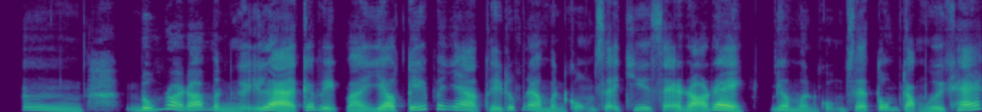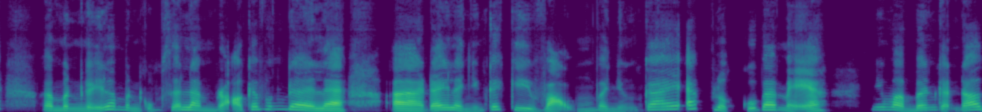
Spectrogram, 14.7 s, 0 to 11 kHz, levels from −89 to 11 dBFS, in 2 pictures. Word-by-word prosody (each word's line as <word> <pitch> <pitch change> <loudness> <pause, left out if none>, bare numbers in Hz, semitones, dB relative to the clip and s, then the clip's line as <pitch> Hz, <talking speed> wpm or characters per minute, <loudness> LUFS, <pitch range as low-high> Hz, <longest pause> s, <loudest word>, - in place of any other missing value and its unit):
Ừm, 225 -9 -7 0.3
đúng 225 +6 -1
rồi 345 -7 +3
đó. 240 +3 +4
Mình 210 -9 -6
nghĩ 155 - -7
là 255 -1 +8
cái 265 0 -3
việc 230 - -3
mà 180 -1 0
giao 195 +7 +2
tiếp 255 +9 -3
á 335 - -2
nha, 260 -7 +1
thì - - -4
lúc 245 +3 -5
nào 240 -6 +1
mình 175 -2 -8
cũng 205 - -9
sẽ - - -4
chia 230 -2 -7
sẻ 175 - -1
rõ 180 -2 +4
ràng 235 -7 +6 0.2
nhưng 215 -3 -3
mà 175 - -6
mình 165 - -15
cũng 195 - -14
sẽ 205 -2 -1
tôn 235 +3 -4
trọng 195 - -1
người 175 -2 -4
khác, 265 - +2 0.3
và 210 -1 +1
mình 205 -1 -2
nghĩ 170 -3 -2
là 305 - +1
mình 240 -8 -8
cũng 230 - -13
sẽ - - -3
làm 225 -5 0
rõ 185 - +3
cái 285 - -2
vấn 310 +1 -11
đề 245 -7 +4
là, 200 -2 +6 0.3
à, 190 -3 +6
đây 220 +4 +3
là 225 - +2
những 175 -1 -11
cái 285 +7 -3
kỳ 215 -5 -3
vọng 175 0 0
và 205 - -4
những 185 +5 -15
cái 280 +4 0
áp 350 +1 0
lực 230 -6 -4
của 205 - -4
ba 250 +2 +4
mẹ. 190 -4 +1 0.4
Nhưng 265 +1 -10
mà 245 -4 +3
bên 225 +5 -3
cạnh - - -3
đó 250 +6 +4
225 Hz, 270 wpm, -24 LUFS, 195-255 Hz, 0.4 s, là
